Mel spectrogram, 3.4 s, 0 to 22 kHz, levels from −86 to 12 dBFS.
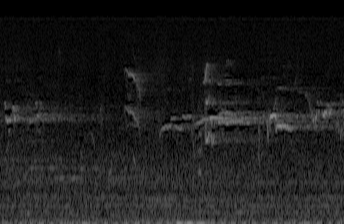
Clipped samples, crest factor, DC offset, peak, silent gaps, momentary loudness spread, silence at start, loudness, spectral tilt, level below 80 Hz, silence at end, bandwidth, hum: under 0.1%; 16 dB; under 0.1%; -28 dBFS; none; 14 LU; 0 s; -43 LUFS; -2 dB/octave; -60 dBFS; 0 s; 16.5 kHz; none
